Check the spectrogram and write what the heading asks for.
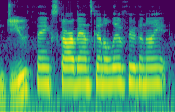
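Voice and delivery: voiced character line, lifted high throughout; in-character question. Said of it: "with our last scene of the night says".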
